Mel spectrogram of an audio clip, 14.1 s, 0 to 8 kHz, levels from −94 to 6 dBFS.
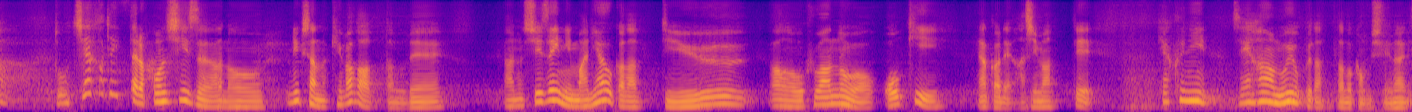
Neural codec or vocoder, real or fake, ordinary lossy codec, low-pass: codec, 16 kHz, about 1 kbps, DyCAST, with the encoder's durations; fake; none; none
